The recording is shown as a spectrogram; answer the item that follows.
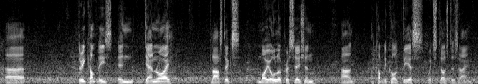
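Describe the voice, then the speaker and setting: A man speaks in a Northern Irish accent at a fairly slow pace, with fairly even intonation and long, frequent pauses. Audible room echo and noticeable background noise are present. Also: medium pitch for a man. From Northern Ireland. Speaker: aerospace business executive. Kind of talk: trade show interview. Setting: trade show floor. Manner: hesitant, many fillers.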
